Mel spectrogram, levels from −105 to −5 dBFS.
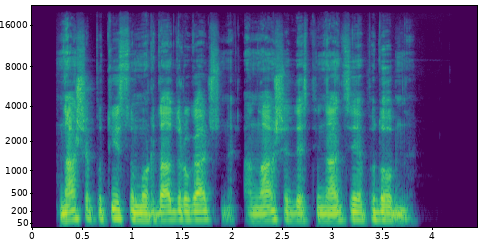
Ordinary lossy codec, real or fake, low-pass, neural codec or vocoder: none; real; 19.8 kHz; none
